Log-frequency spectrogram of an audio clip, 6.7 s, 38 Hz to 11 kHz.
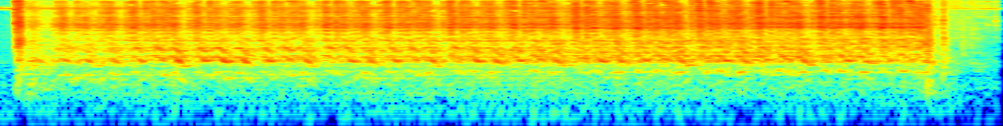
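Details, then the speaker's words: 1977 Ford F350 dually tow truck, long sitting, with its gas tank no longer hooked up; about six seconds of brisk, even cranking that never catches; turns over well but gets no fuel, so starting fluid is next. "This thing turned over so good, I'm gonna just jam some starting fluid down in there, and I assume because it had a gas tank hooked up to it before, the thing really probably only hasn't run"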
